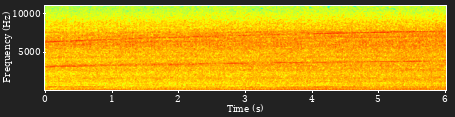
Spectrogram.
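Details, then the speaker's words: Miele W562 washer, Minimum Iron 30°C cycle with Short and Water Plus options, small load of woollens/hoodies; smooth steady high-speed final spin with even hum, no thumping or rubbing, balanced; short final spin but does the job, normal. "there we go so pretty short final spin but it it does the job"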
